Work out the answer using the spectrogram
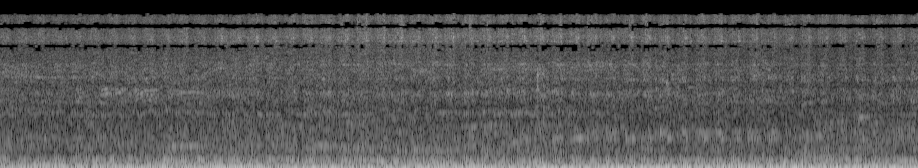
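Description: Car engine idling with a loud, steady low rumble.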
